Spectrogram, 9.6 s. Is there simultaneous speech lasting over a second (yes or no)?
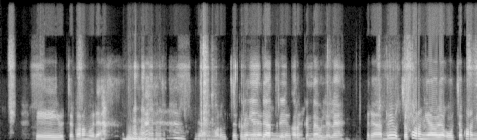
yes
